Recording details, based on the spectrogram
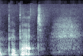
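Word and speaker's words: pipette: spelled pip tte and pronounced as if it is a little Pip rather than a little pipe so pipet um and there you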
